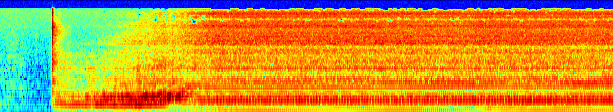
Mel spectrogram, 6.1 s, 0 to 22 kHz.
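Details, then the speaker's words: 8-inch/200mm bench grinder with wire wheel after noting run-out in warped steel centre ring and worn plastic bushes; spins up quickly to steady even hum, clean constant tone, no wobble or rubbing — runs beautifully. "that that runs beautifully there's no I can't imagine that really being any better than that"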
